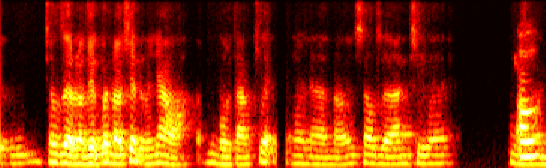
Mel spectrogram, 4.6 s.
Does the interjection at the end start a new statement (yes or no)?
yes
